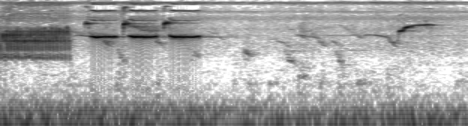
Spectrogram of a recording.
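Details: Belgian canary singing as a tutor for young canaries: a short buzzy roll, then three clear ringing whistled notes, followed by scattered soft notes and one upward swoop, over a low hum.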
